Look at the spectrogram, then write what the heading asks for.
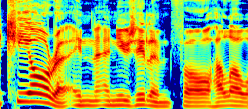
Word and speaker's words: kia ora: Well, that is correct, and it's kia ora is how it's pronounced.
